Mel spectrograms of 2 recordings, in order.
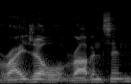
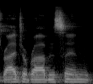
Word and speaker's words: Rigel Robinson: Next up, we have Rigel Robinson from the UC Student Association. Pronounced it correctly. Thank you so much. All right. Hi, good afternoon. My name is Rigel Robinson.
